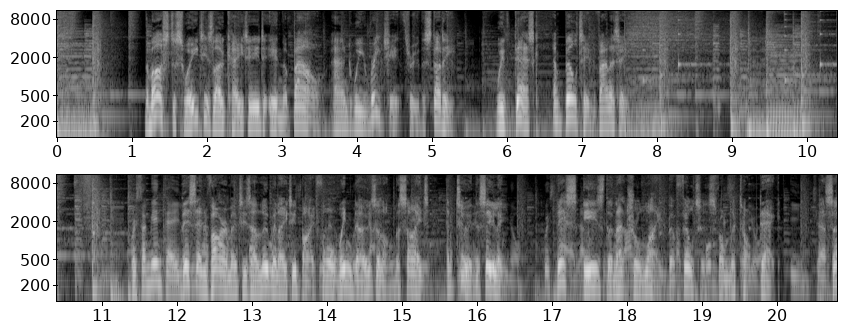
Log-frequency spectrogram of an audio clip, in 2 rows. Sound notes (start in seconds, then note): 7.7 upbeat music; 11.5 speaking foreign language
